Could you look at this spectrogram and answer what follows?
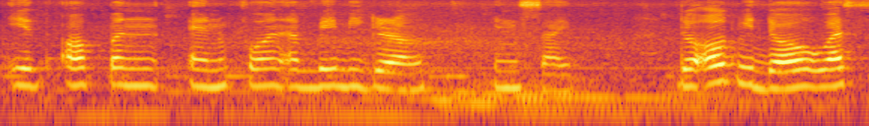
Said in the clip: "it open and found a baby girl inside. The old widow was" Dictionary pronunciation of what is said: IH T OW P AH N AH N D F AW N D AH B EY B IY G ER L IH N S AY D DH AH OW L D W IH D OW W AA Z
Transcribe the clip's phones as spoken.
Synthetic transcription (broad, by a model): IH T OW P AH N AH N F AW N AH B EY B IY G ER L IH N S AY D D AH OW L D W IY D OW W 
